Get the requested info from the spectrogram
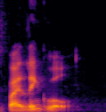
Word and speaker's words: bilingual: And our next word is bilingual. Bilingual. And bilingual, of course, means to do with two languages or someone who speaks two languages. So the emphasis is on the second syllable, bilingual.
